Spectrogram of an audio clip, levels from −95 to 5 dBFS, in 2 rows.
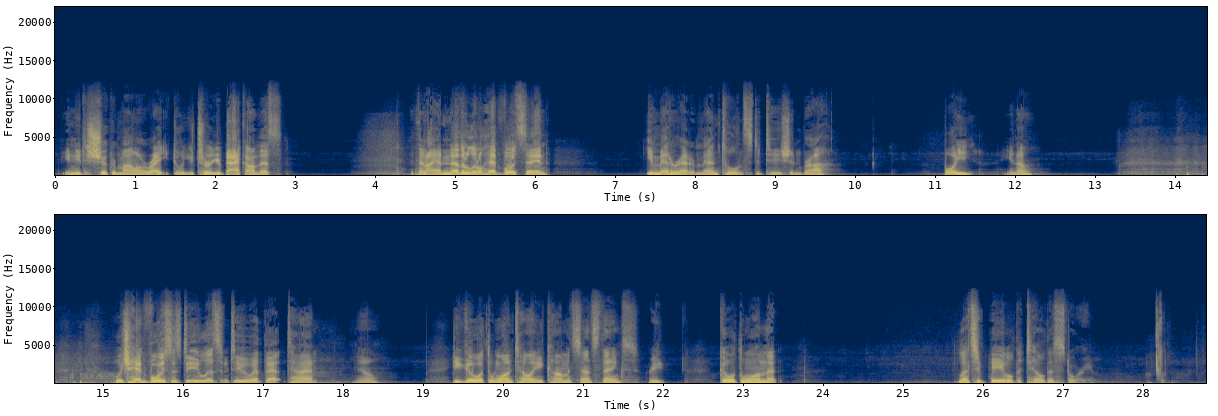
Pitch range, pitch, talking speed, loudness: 95-145 Hz, 120 Hz, 150 wpm, -17 LUFS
